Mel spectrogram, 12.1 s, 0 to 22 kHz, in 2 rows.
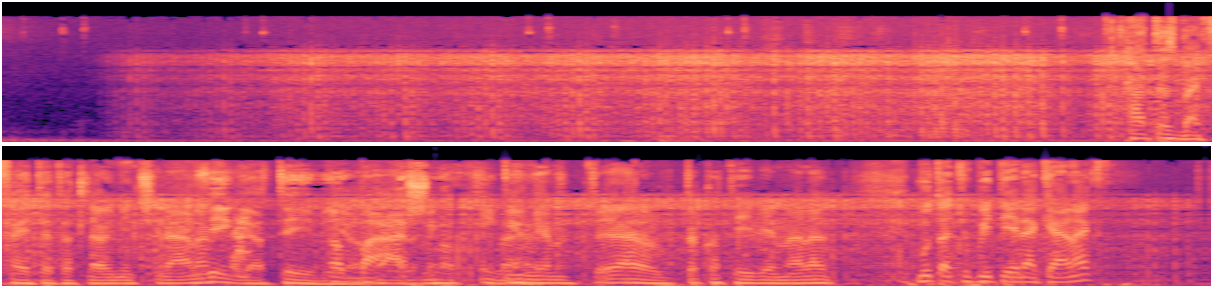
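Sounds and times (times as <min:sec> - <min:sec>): rough rattling snoring: 0:00.5 - 0:12.0.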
